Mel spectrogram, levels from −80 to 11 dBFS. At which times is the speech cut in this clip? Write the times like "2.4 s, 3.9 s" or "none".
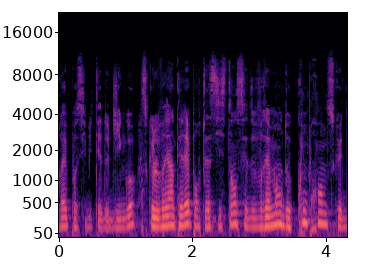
2.2 s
